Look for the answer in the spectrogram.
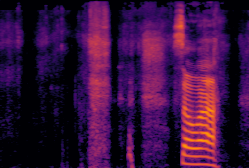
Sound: laughing

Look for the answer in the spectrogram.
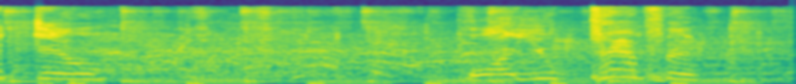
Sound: crowd laughing

